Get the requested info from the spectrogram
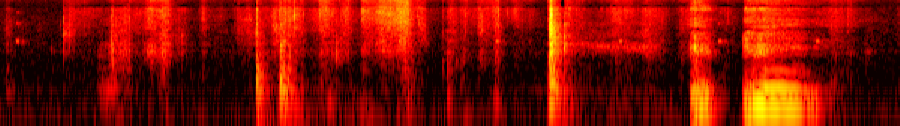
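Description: Tarot cards rustling and clicking as they are picked up from a table and gathered into the deck, in short scattered bursts. About five seconds in comes a throat clearing, the loudest sound.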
